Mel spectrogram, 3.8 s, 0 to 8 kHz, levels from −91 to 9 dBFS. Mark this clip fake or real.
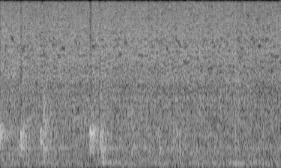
fake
